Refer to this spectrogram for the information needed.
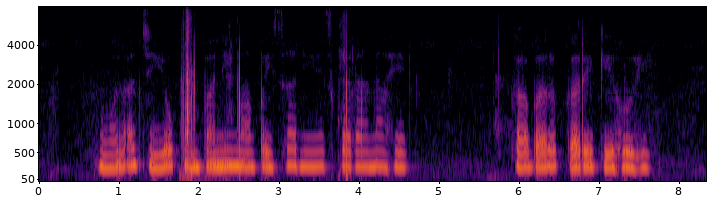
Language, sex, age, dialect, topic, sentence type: Chhattisgarhi, female, 18-24, Northern/Bhandar, banking, question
